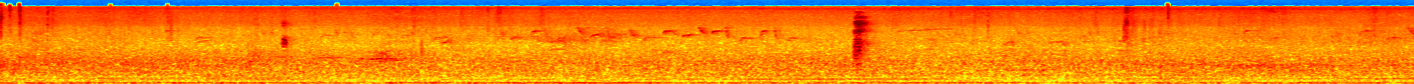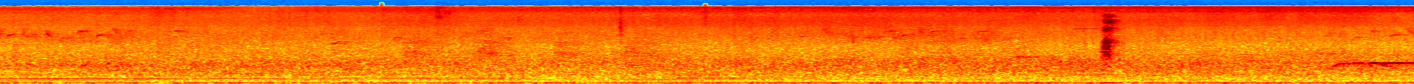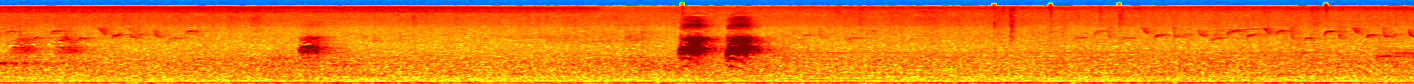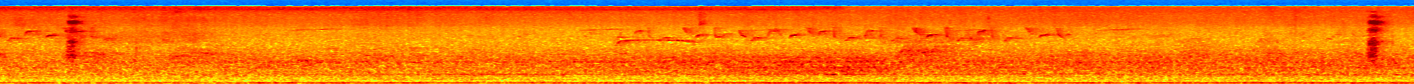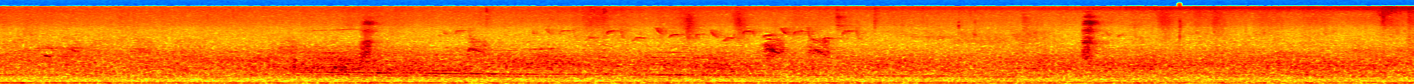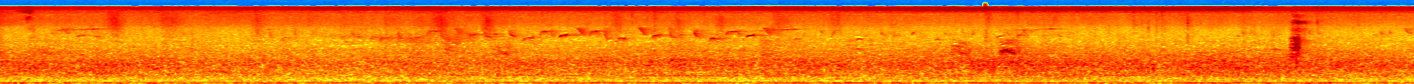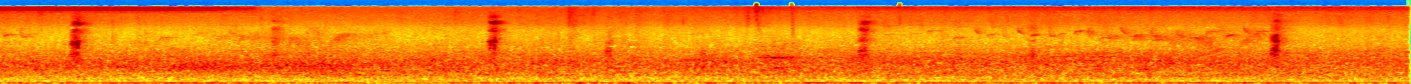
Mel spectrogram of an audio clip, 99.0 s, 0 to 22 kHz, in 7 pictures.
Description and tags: Omsk Victory park 9
Athmosphere in the Victory park, Russia, Omsk. Deep in the park, forest. Cawing of crows. Weak noise of cars from highway.
XY-stereo.
Mic: Blue Yeti Pro.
